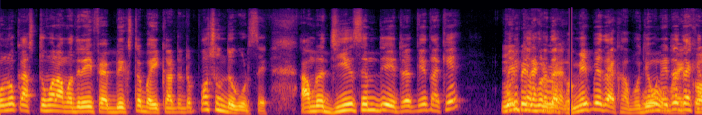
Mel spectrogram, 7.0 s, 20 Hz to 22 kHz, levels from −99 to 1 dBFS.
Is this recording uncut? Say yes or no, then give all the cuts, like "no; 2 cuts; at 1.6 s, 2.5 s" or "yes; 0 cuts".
yes; 0 cuts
